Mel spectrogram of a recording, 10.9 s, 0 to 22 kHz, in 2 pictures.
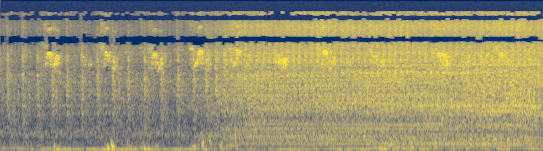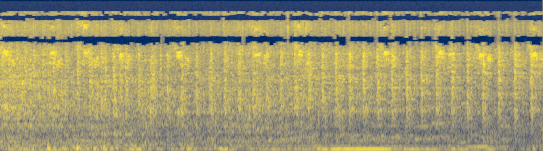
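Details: Renault D4F 1.2 petrol engine runs with a loose, repetitive knock, about three to four a second; oil was found below minimum, noise persisted after topping up, and oil warning light flickers above 2,000 rpm; cause unknown.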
